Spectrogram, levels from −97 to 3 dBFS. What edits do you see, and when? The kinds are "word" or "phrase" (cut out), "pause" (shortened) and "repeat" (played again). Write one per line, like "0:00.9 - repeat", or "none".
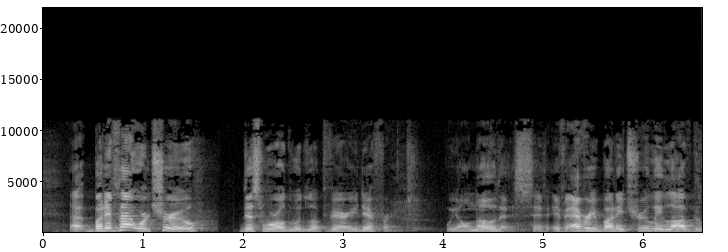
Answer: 0:01.8 - pause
